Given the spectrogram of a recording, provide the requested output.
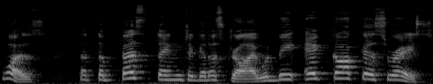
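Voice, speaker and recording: Delivered in a put-on character voice, the lines come at a fairly slow pace and a fairly high pitch. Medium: read story. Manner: solemn, grave, pompous.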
